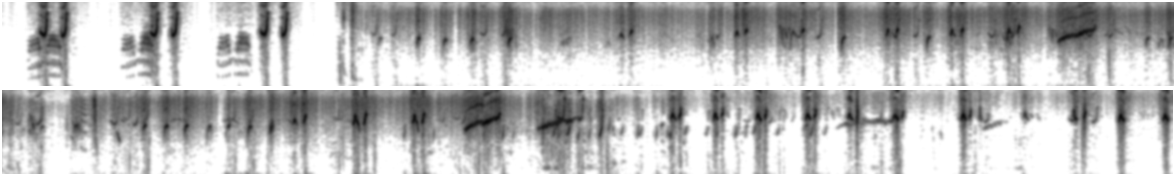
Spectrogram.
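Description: Rain quail calling: short, sharp, high-pitched notes repeated in quick series. A dense stretch of overlapping calls runs through the middle, and a steady run of about two notes a second follows near the end.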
